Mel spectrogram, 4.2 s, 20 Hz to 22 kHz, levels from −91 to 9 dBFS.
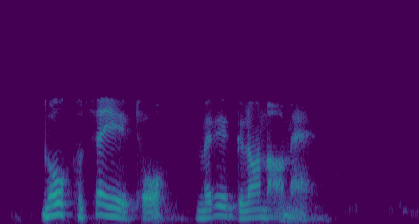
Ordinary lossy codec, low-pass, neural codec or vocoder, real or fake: Opus, 32 kbps; 3.6 kHz; codec, 16 kHz, 1 kbps, X-Codec, HuBERT features, trained on LibriSpeech; fake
